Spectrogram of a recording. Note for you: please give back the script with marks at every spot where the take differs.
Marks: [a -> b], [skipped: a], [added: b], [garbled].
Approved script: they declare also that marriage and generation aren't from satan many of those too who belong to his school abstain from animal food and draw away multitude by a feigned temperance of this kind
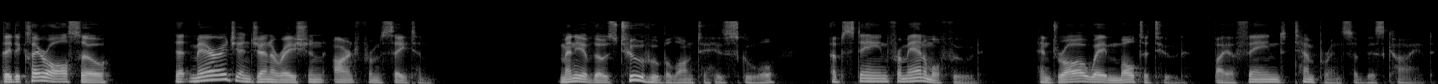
they declare also that marriage and generation aren't from satan many of those too who belong to his school abstain from animal food and draw away multitude by a feigned temperance of this kind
